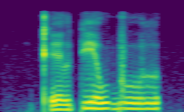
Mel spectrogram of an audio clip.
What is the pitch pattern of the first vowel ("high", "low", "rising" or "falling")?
low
